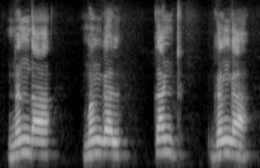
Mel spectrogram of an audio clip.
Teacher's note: अनुस्वार का उच्चारण स्वर के उपरांत किया गया है तथा इसका उच्चारण करते समय नाक से ध्वनि का संचार होता है।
